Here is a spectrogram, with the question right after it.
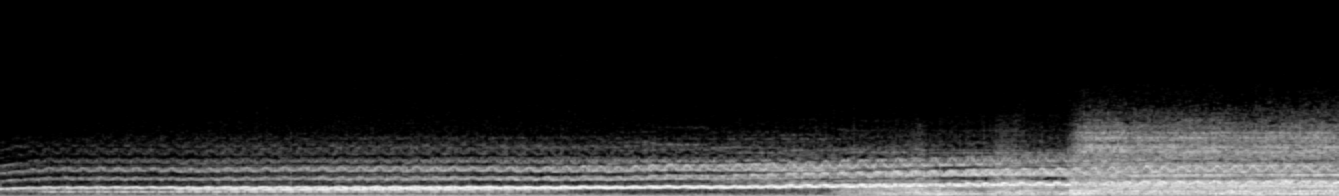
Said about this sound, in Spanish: Con el theremin se obtenían sonidos muy especiales, algunos hasta escalofriantes.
